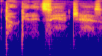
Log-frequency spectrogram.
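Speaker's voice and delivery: hushed, breathy urging from the wings; low whispered nudge to go on stage; whispered cheer. Retold or imitated. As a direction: whisper it like a secret pep talk. Retelling a friend's hushed encouragement.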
